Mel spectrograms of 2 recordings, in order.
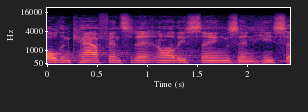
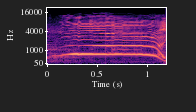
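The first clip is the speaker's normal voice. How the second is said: very high, loud scream of wah; mock frightened scream; 8 dB louder than usual. People startled by God, high scream. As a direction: shriek like you jumped in fright. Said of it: "And we'd be like".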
